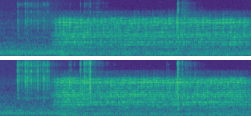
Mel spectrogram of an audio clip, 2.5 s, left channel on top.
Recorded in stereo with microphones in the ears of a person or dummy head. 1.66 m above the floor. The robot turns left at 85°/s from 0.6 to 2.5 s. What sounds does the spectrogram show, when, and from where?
0.2 s a camera shutter: 45° right (ahead or behind), 1.7 m; by 1.9 s 15° right (ahead or behind), 1.7 m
